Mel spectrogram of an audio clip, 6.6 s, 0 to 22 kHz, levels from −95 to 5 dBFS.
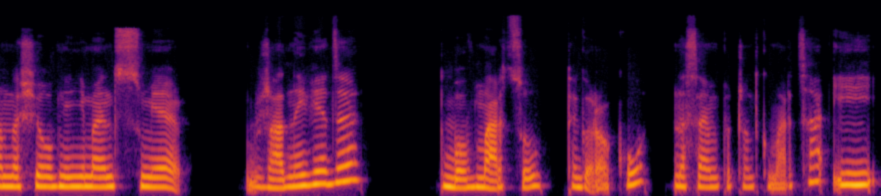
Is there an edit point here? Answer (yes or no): yes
